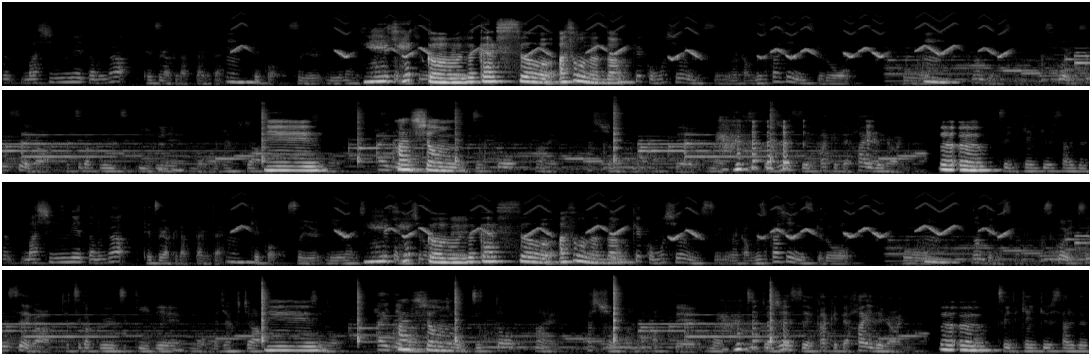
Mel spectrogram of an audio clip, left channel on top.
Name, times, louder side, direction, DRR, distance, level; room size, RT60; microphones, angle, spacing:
voice 1, 0.0-4.7 6.1-8.6 9.0-9.4 9.7-13.5 14.0-14.3 14.6-20.1 20.6-21.7, right 3 dB, 90° right, 1.1 m, -41 dB
voice 2, 2.2-2.6 3.6-6.3 9.2-9.6 12.6-12.7 13.5-14.1 14.8-15.5 18.0-18.8 20.3-20.9, left 4 dB, 70° left, 0.5 m, -24 dB
sound 1, 2.3-2.5 3.3-3.5 3.8-4.3 4.7-4.9 5.2-5.5 5.8-6.2 6.6-7.0 7.5-8.1 8.4-8.9 9.1-10.1, left 1 dB, 5° left, 0.8 m, -36 dB
sound 2, 8.8-20.1, left 3 dB, 40° left, 0.8 m, -41 dB
sound 3, 12.0-12.5 13.0-13.2 13.5-13.6 14.4-14.6 14.9-15.0 15.4-15.6 16.0-16.1 16.8-17.2 17.7-17.9 18.4-18.7 19.7-19.8 20.3-20.4, right 5 dB, 25° right, 0.4 m, -34 dB
4.2 x 3.7 x 3.1 m
head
